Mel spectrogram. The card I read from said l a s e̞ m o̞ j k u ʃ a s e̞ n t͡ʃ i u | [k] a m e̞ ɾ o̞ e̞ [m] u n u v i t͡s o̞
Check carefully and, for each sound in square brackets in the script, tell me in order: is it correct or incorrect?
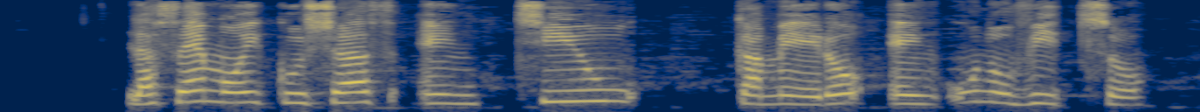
correct, incorrect: n

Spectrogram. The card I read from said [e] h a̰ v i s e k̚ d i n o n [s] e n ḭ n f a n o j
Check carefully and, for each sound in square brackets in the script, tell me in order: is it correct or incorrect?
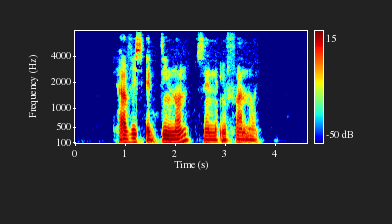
incorrect: i, correct

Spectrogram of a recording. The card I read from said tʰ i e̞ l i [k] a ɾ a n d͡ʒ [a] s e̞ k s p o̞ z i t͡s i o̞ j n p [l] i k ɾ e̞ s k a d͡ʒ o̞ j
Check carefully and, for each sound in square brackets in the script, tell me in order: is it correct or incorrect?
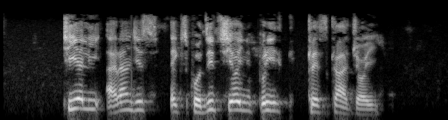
incorrect: none, incorrect: i, incorrect: ɾ

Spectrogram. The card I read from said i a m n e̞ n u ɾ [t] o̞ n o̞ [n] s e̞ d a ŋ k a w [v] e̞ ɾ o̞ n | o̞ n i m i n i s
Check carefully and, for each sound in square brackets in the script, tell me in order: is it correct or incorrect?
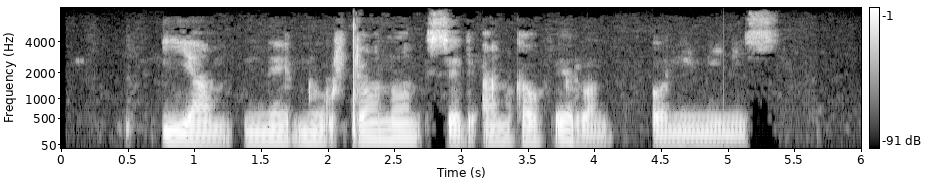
correct, correct, incorrect: f

